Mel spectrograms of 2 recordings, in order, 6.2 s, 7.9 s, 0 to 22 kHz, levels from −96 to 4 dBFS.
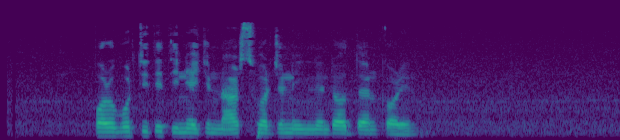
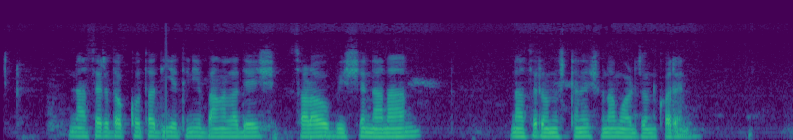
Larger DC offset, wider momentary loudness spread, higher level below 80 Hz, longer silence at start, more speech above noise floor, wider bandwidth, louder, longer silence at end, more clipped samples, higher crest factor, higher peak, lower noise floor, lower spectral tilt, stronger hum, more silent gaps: neither; about the same, 7 LU vs 7 LU; second, under -90 dBFS vs -62 dBFS; first, 0.95 s vs 0.5 s; second, 31 dB vs 35 dB; about the same, 11 kHz vs 11 kHz; second, -43 LUFS vs -33 LUFS; first, 2.05 s vs 0.4 s; neither; about the same, 20 dB vs 18 dB; second, -26 dBFS vs -14 dBFS; first, -73 dBFS vs -67 dBFS; second, -3.5 dB/octave vs -9 dB/octave; neither; neither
